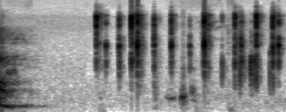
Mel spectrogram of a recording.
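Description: Typing on a computer keyboard: a quick, uneven run of key clicks starting a little under a second in.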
